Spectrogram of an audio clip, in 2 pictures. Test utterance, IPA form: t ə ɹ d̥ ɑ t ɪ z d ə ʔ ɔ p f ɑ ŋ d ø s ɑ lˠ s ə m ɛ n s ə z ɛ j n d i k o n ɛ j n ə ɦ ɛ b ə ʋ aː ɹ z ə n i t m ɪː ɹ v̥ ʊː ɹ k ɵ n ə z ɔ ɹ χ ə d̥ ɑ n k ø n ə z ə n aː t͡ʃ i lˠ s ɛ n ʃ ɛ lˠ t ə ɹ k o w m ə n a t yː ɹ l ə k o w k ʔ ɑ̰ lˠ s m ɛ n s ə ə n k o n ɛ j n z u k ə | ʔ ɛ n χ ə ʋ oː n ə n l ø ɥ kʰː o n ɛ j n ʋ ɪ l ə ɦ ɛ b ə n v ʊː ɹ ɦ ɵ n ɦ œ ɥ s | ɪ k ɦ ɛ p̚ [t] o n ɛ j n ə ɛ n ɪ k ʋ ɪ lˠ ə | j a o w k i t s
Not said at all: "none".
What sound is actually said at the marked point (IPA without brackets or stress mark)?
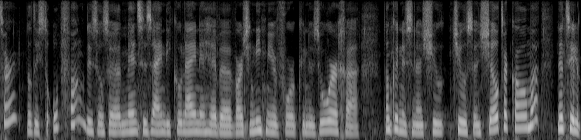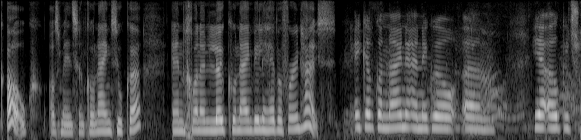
k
